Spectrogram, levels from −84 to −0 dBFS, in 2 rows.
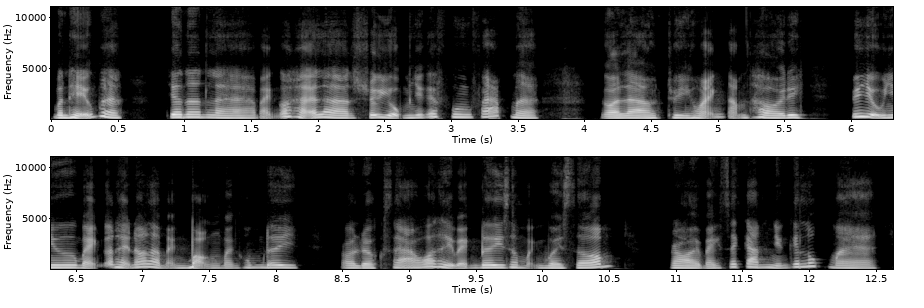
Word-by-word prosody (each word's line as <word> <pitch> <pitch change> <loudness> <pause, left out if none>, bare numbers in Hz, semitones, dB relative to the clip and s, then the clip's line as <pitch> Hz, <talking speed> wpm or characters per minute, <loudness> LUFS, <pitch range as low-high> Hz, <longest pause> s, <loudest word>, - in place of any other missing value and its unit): mình 215 -1 +4
hiểu 220 - +5
mà, 240 -10 +4 0.4
cho 250 0 +7
nên 250 -1 +2
là 195 -5 0
bạn - - -6
có - - +2
thể 265 - +3
là 215 -6 +3
sử 200 +4 0
dụng 210 -2 +1
những 230 - -2
cái 285 - +1
phương 255 -4 -2
pháp 275 +3 -2
mà, 195 -5 +1 0.5
gọi 175 +1 +4
là, 185 -1 +4
trì 210 -2 0
hoãn 205 +7 0
tạm 215 - -5
thời 215 -4 +2
đi. 225 0 +5 0.4
Ví 295 +1 +4
dụ 240 -5 +4
như 230 +1 +2
bạn 185 - -1
có - - -2
thể 240 - -1
nói 260 +3 0
là 260 -4 +1
bạn 190 -1 -8
bận 185 -5 -1
bạn 180 0 -7
không 220 +2 -8
đi, 225 -1 0 0.3
rồi 195 0 -2
đợt 185 -1 -2
sau 230 0 -2
á, - - +2
thì 250 -6 +1
bạn 205 - -3
đi 225 +1 +4
xong 230 -2 -3
bạn 195 -1 -10
về 185 -1 0
sớm, 220 - 0 0.4
rồi 195 -3 +1
bạn 175 +3 -5
sẽ 265 - -4
canh 245 -3 -1
những 195 -1 -5
cái 280 +1 -2
lúc 330 +2 -2
mà, 185 -4 -3
220 Hz, 265 wpm, -21 LUFS, 195-245 Hz, 0.5 s, cho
